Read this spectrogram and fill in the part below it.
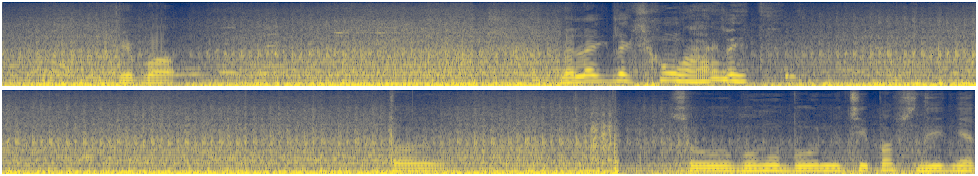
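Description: Motorcycle engines idle and rumble close by in heavy traffic.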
